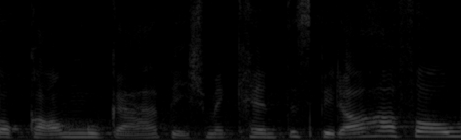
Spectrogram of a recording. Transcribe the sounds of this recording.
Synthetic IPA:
ɔkɑŋuɡ̥æːbɪʃməkχɛntdəsbɪɾɑɦɑfɔw

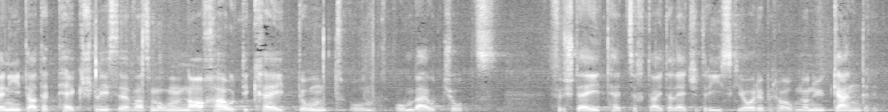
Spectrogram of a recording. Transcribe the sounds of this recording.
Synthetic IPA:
ɛnidɑːdətʰɛkʃtliːsəʋɑːsməʊmnɑːχhɑltɪkʰχɛɪtʊndʊnd̥ʊmvæltʃʊt͡s | fəɾʃtɛɪthɛtsɪχd̥ɑːid̥ɛlɛʃtəd̥̪ɾiːskjɑːɾybəɾɦɔʊp̚tnɔnyːtkændəɾət

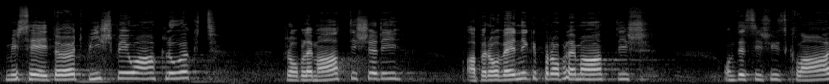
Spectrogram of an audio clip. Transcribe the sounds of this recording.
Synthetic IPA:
mɪːɾsɛjdœːtb̥iːʃpɪːlaːkluəkt | pɾɔblɛmaːtiʃəɾi | ʔɑbəɾoʋɛniɡəɾpɾɔblɛmaːt̪iʃ | ʊndɛsɪʃyːskʰlaː

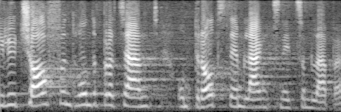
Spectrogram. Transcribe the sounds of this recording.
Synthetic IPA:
d̥ilyːtʃɑfənthʊnd̪ət̚pɾɔt͡sænt | ʊnttːɾɔt͡sd̥ɛmlæŋtsnɪt̚t͡sʊmlæb̥ə

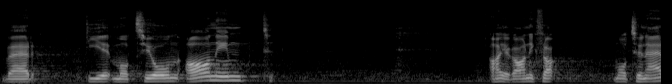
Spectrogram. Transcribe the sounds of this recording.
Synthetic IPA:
ʋæːɾ | d̥iəmɔt͡sjoːnɑːnɪmt | hɑ̰jjɑɡɑːɾnɪt̚kfɾɑːk̚ | mɔt͡sjonæː

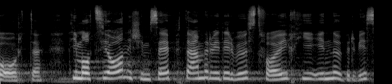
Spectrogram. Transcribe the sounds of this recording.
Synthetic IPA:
ɔɾtə | d̥imɔt͡sjoːnɪʃɪmsɛptæmbəɾʋɪd̪əɾvʉstfɔœʏχhiːɪnːəybəɾʋɪs

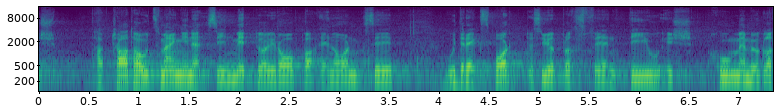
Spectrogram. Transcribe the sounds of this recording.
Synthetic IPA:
ʃ | t̪ʰɑtɑd̥̪hɔt͡smæŋːinəsiɪnmɪt̪l̩œʏɾoːpɑʔɛnɔɾmksiː | ud̥̪əɾɛkspɔrtəsyəpləχsfɛnt̪iːwɪʃ | χuːmːɛmøɡ̥lə

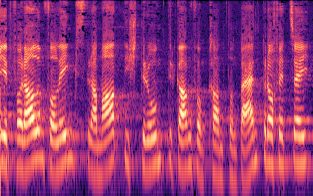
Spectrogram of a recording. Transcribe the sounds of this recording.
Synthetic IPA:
ɪːtfoːɾɑləmfɔlɪŋksd̪̥ɾɑmɑːtɪʃd̥əɾʊntəɾɡ̥ɑŋfɔmkʰɑnt̪onb̥æːɾnpɾɔfɛt͡sɛɪ

